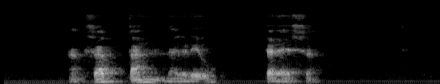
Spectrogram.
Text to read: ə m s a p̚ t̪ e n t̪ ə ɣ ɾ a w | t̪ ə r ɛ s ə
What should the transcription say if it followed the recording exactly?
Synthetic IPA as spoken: ə m s a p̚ t̪ a n d̪ ə ɣ ɾ e w | t̪ ə ɾ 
